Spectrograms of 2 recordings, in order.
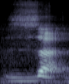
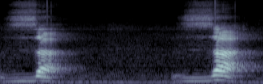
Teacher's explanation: Sementara za tidak terdapat padanya sifat hamas. Za, jadi tanpa keluar udara.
